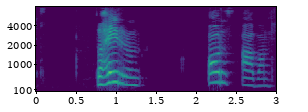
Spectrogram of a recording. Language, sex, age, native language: Icelandic, female, 7, Icelandic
